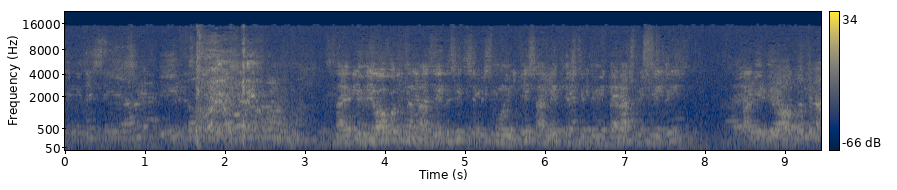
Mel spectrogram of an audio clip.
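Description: A large mixed choir sings together in a big echoing hall.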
